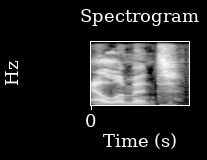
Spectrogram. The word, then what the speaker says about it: LMNT: this episode is brought to you by element that's spelled lmnt what is element it's a delicious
